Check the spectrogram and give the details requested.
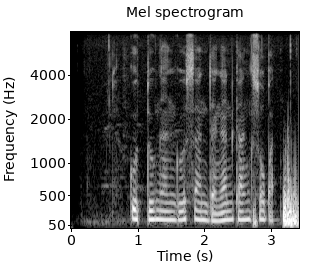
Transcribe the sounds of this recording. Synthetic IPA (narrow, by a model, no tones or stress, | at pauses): kud̪̥ṳŋaŋɡosanɖaŋankaŋsopa̰t̪̚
